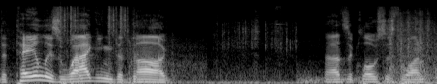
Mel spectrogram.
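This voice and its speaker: A man talks with a non-native accent at a moderate pace. His pitch swings very widely. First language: not English. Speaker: esports caster. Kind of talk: live commentary. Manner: animated.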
